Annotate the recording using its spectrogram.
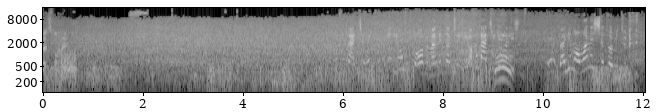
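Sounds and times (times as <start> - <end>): surf breaking on beach: 0.0 - 12.0
wind buffeting microphone: 0.0 - 12.0.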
